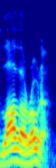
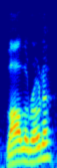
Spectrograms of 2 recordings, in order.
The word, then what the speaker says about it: La Llorona: actually a few people um the legend of lava Rona and I'm really hoping that I'm pronouncing that correctly La Llorona which roughly translates to um I've heard some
